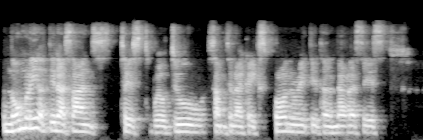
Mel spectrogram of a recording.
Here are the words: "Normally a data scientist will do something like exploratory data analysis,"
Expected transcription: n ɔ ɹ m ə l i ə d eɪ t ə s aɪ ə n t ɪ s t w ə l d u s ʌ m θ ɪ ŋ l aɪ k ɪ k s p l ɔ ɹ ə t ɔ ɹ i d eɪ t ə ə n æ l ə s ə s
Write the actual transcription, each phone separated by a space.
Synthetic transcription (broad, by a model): n ɔ m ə l i ə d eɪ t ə s aɪ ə n t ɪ s t w ə l d u s ʌ m θ ɪ ŋ l aɪ k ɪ k s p ɔ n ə ɹ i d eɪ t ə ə n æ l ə s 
